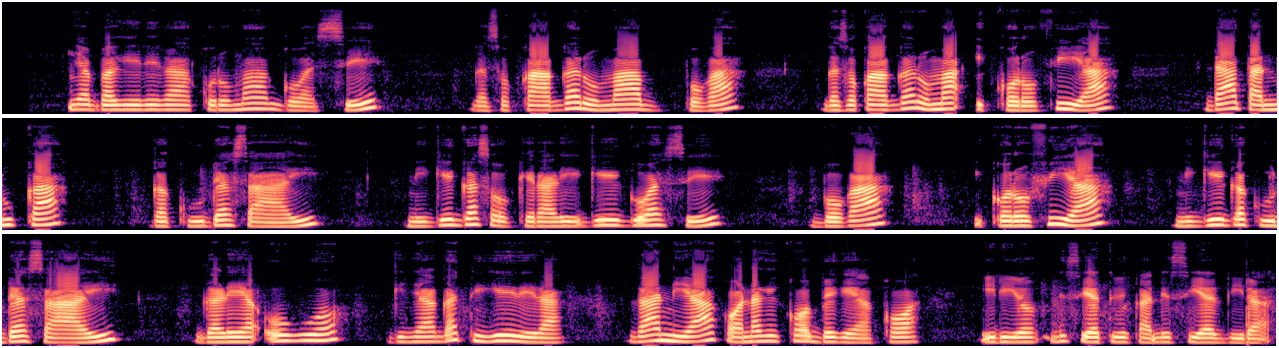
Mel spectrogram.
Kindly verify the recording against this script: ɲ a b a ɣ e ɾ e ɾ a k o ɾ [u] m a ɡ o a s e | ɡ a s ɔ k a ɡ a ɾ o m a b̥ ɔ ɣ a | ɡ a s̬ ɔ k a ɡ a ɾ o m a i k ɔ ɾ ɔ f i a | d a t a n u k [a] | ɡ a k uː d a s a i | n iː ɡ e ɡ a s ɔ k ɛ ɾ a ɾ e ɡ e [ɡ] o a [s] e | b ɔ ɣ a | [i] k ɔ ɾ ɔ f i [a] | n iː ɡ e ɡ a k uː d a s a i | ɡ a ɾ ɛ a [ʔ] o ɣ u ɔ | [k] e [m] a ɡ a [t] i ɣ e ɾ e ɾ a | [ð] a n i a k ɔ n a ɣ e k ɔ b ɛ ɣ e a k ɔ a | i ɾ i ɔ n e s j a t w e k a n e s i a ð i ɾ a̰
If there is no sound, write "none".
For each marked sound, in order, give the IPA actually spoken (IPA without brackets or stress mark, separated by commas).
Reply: o, a, ɡ, s, i, a, ʔ, ɡ, ɲ, t, ð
